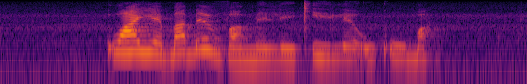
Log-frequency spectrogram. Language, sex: Xhosa, female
